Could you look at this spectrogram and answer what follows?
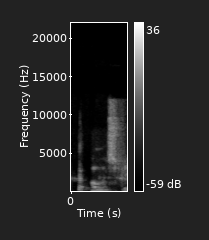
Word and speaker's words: Comeskey: heard you speak recently, it's Comeskey in your part of the land. It would be Comeskey. Yeah, how do the Irish people say my name? Comeskey. Yeah, I was doing the Irish pronunciation. Yeah. Comeskey works. I know who you mean. Comeskey is how I hear it most often in the States.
